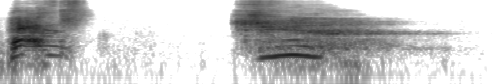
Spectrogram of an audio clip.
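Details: At the tail end of an allergy sneezing fit tonight, two sneezes in quick succession, the second with a drawn-out voiced tail. Allergy sneezing.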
